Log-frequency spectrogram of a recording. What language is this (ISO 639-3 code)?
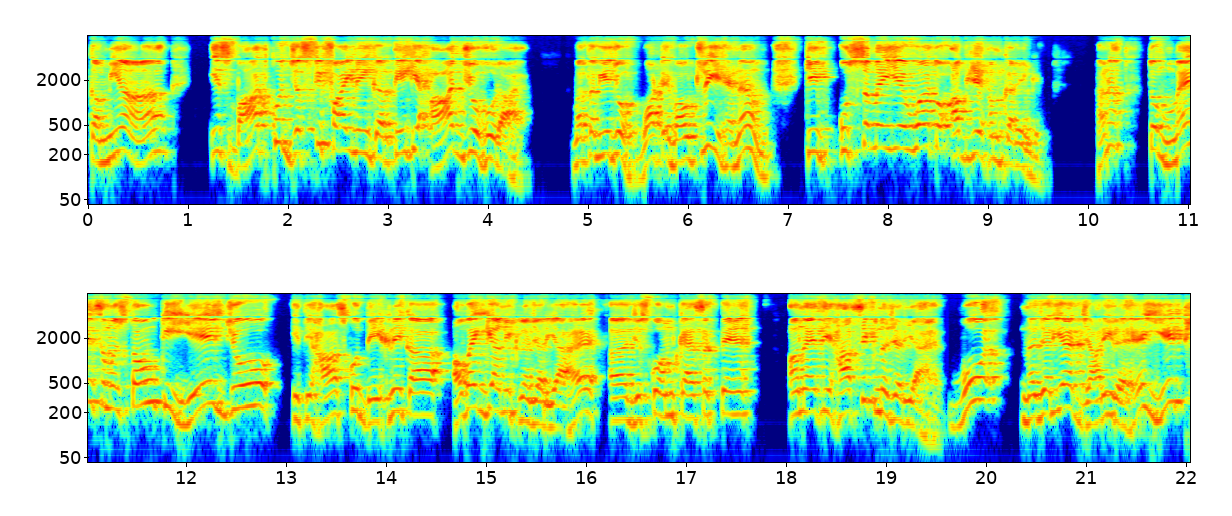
hin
